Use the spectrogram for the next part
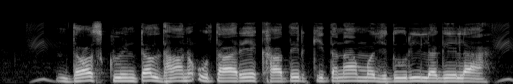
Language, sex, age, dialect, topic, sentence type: Bhojpuri, male, 18-24, Western, agriculture, question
